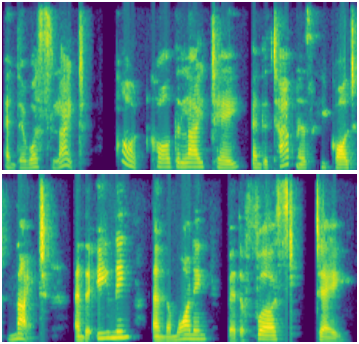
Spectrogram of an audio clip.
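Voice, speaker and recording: A woman's voice: on the low side, lively intonation, measured pace. A woman reading a children's Bible story aloud as a storybook narrator. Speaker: storybook reader.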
